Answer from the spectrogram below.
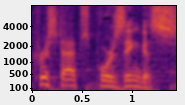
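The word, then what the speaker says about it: Kristaps Porziņģis: and what's what's tip number four oh it's pronounced kristaps porzingis okay there you go and and what is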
